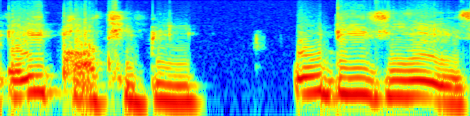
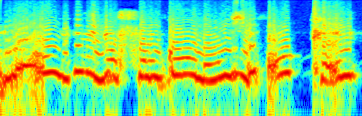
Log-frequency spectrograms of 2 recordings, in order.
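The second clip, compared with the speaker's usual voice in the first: much higher, breezy mock voice; mock foreigner. Imitating a host accepting a Ghanaian, mock casual high voice. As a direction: play the easygoing local who shrugs it off.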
